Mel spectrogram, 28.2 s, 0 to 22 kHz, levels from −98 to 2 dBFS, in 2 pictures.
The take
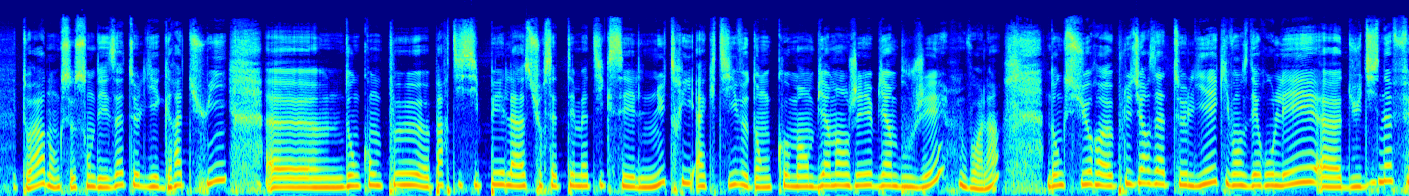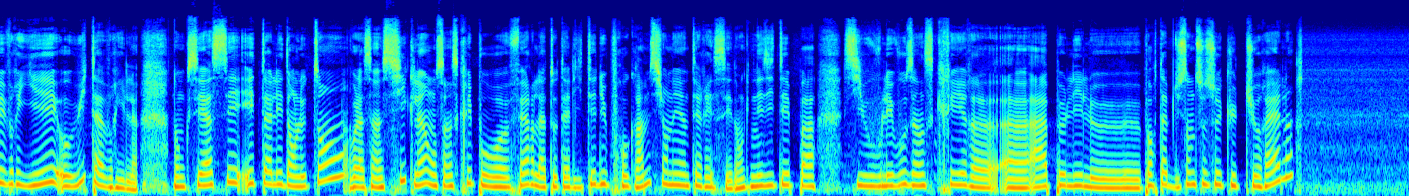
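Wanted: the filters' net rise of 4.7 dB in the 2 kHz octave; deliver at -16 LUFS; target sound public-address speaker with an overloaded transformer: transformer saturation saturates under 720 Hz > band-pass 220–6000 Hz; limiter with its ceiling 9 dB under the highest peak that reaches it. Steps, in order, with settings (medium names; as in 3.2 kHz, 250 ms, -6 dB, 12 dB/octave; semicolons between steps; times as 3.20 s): peaking EQ 2 kHz +6 dB; peak limiter -22 dBFS; transformer saturation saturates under 720 Hz; band-pass 220–6000 Hz; trim +20 dB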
